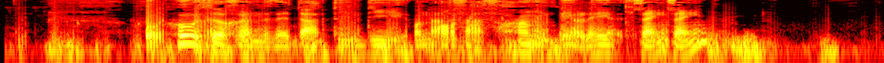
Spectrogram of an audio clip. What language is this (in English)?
Dutch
